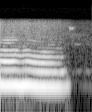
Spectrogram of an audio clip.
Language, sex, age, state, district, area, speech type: Assamese, female, 18-30, Assam, Dibrugarh, rural, conversation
